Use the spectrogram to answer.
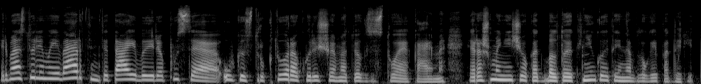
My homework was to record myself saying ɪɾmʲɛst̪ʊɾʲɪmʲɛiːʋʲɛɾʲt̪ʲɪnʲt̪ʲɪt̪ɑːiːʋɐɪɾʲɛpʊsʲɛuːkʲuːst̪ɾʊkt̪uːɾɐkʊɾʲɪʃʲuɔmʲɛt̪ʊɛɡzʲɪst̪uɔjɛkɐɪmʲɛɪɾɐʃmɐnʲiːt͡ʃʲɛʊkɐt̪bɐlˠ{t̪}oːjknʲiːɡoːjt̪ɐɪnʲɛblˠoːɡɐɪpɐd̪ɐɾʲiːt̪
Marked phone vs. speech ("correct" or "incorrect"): correct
